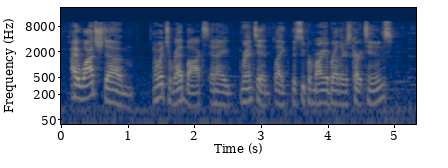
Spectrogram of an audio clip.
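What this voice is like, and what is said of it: Usual voice. Nothing is said of it.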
